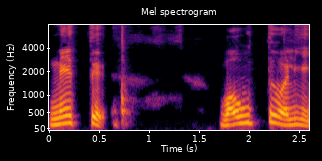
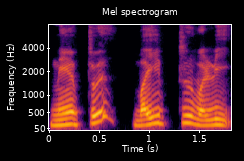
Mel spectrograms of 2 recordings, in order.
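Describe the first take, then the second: First: The words are said in reduced colloquial form. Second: The words are said in full formal form. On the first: The speaker calls it wrong. "பேச்சு வழக்கு" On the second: The speaker calls it right. "என சொல்லுதல் வேண்டும்"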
